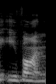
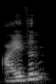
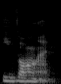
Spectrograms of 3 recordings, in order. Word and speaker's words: Ivan: now when i say yvonne the way that that's spelt is ivan and a lot of people would pronounce that ivan but in ukrainian it's yvonne so he has been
